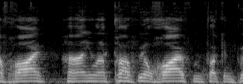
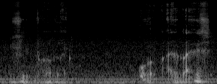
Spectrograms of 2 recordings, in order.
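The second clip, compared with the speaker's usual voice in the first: whisper; 2 semitones higher, 13 dB quieter than usual. Real, not acted. Whispered advice.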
